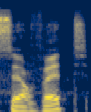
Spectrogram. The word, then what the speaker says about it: Servette: me out People's Republic you know how to pronounce servet or is French you should know it's French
